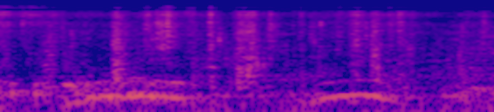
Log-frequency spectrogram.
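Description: Sialkoti green-eyed breeder pigeon cooing in a steady, low, rolling rhythm, several warbling coos close by with a faint background hiss and no talk.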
